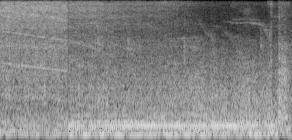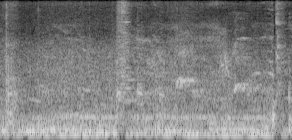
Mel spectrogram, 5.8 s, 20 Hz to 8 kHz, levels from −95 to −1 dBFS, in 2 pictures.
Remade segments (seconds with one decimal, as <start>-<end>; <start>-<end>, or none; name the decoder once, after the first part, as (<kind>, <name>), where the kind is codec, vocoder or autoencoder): 4.6-5.2 (codec, DAC)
